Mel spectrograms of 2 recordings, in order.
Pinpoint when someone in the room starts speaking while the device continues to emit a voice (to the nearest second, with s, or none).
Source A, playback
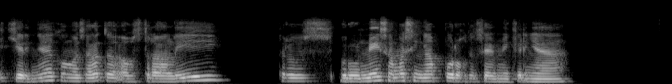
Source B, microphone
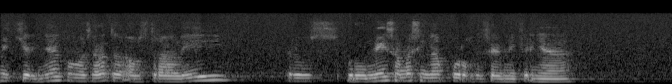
none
